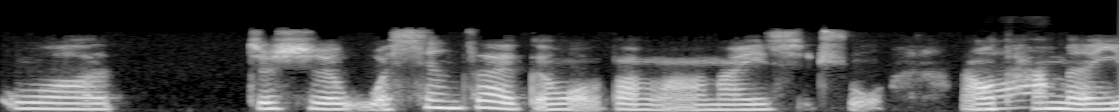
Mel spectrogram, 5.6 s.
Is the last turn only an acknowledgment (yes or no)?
yes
